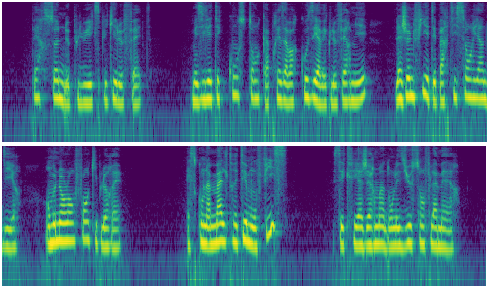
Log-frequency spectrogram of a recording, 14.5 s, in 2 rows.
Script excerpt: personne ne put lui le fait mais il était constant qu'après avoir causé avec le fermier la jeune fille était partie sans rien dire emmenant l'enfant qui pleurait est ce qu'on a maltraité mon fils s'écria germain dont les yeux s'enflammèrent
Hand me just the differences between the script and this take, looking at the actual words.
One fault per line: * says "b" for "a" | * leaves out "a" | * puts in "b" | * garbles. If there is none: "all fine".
* puts in "expliquer"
